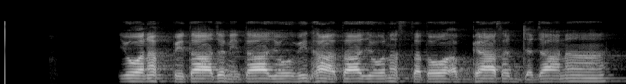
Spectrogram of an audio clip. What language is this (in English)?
Sanskrit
